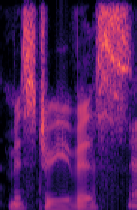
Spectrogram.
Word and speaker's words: Misdreavus: Misdreavus.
